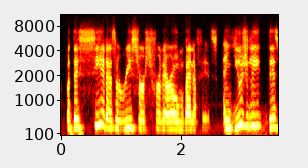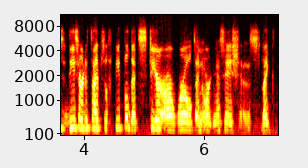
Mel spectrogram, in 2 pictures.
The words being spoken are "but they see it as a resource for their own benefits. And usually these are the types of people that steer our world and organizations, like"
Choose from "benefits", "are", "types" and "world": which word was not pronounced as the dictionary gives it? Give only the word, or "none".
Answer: none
